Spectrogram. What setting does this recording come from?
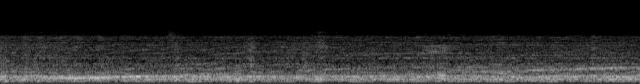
subway train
